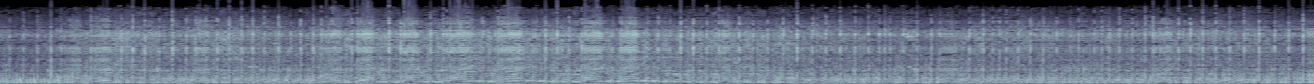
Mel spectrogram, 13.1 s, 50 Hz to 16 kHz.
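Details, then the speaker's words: Restored 50-year-old once-seized Lambretta two-stroke scooter, kick-started and throttle blipped; buzzy running with revs swelling and settling back, picking up cleanly, normal healthy running. "Son du moteur de la Lambretta Donner de l'accélérateur à la lambretta"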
